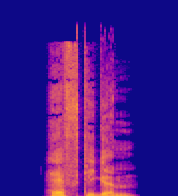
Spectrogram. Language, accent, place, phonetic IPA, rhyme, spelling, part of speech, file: German, Germany, Berlin, [ˈhɛftɪɡəm], -ɛftɪɡəm, heftigem, adjective, De-heftigem.ogg
- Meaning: strong dative masculine/neuter singular of heftig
